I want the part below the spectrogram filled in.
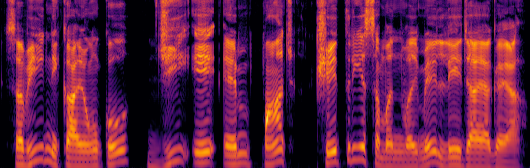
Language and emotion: Hindi, neutral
